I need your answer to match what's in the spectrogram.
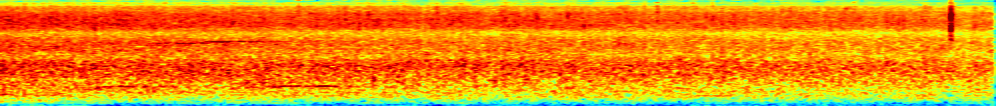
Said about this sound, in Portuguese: Você consegue aplaudir? Aplauda Jesus por aquilo que Ele está fazendo.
